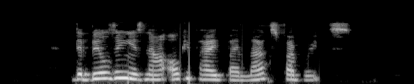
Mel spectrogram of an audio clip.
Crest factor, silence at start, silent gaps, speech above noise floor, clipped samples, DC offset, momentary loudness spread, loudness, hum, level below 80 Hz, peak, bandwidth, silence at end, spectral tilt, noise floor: 14 dB; 0.75 s; none; 56 dB; under 0.1%; under 0.1%; 12 LU; -15 LUFS; none; -52 dBFS; -2 dBFS; 7.6 kHz; 0.65 s; -5 dB/octave; -71 dBFS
